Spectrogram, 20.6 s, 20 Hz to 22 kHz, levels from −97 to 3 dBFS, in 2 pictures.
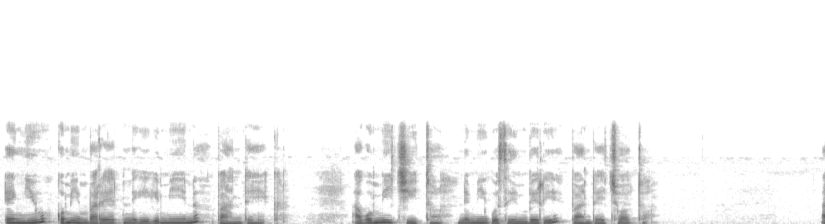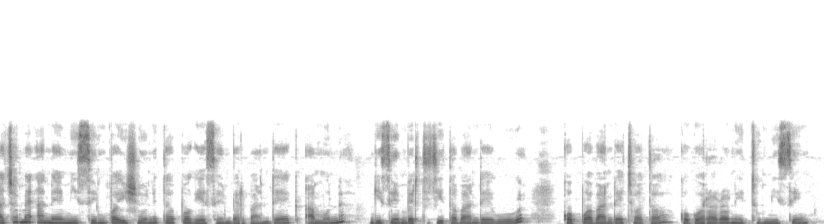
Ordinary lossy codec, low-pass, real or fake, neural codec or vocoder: none; 9.9 kHz; real; none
